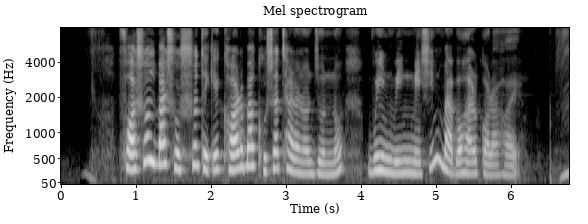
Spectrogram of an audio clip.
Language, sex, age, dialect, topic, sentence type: Bengali, female, 18-24, Standard Colloquial, agriculture, statement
